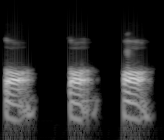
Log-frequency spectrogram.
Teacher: Back of the টাংটা elevated, larger portion touch করছে, এন্ড হচ্ছে অ sound আসছে, আ না। অ সাউন্ড করতে গেলেই আমাদের যেটা হয় ইউজুয়ালি, মুখটা রাউন্ড হয়ে যায়, লিপটা রাউন্ড হয়ে যায়।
